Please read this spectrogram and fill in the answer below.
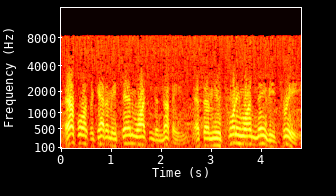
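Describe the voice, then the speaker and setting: A man's voice: a little high, lively intonation, moderate pace, a little mellow. An American man doing 1960s radio baseball play-by-play as the announcer. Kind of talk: 1960s radio sports commentary. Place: stadium broadcast booth. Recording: noisy 1960s AM radio broadcast.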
